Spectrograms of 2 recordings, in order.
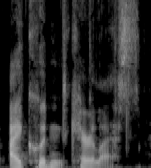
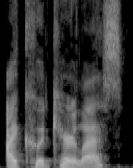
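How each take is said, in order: First: "I couldn't care less" slow, lower, set apart; slow corrected phrase. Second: "I could care less" said slowly and set apart; slow quoted phrase. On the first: Host giving the correct phrase, "couldn't care less" slow and lower. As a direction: slowly make "couldn't" clear, dropping in pitch. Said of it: "instead of". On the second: Host quoting what people say, "could care less" slowly set out. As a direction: spell out "could" clearly and slowly. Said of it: "when people say". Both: Shown as a demonstration.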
